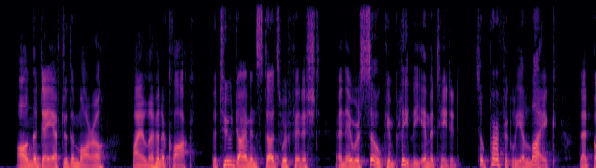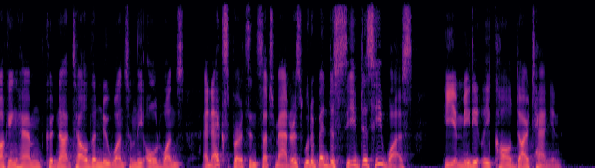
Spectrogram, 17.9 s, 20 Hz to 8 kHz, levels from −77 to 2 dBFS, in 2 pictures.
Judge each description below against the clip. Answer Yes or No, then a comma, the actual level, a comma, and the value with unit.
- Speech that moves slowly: No, average, 175 wpm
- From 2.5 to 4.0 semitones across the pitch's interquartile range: No, average, 4.4 semitones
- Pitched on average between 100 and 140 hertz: Yes, low, 135 Hz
